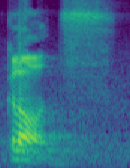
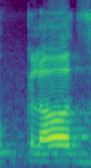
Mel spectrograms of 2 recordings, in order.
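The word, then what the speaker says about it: clothes: Wear क्लॉथ्स, इसको क्लॉथ्स बोलेंगे, क्लॉथ्स, क्लॉथ नहीं बोलेंगे, क्लॉथ अलग वर्ड होता है, ये क्लॉथ्स है।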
